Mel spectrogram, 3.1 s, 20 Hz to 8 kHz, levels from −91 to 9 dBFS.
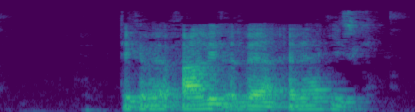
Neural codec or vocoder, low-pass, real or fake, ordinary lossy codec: none; 7.2 kHz; real; MP3, 24 kbps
